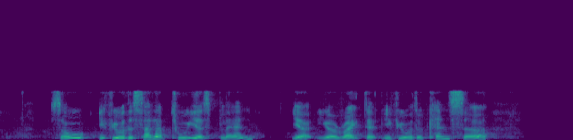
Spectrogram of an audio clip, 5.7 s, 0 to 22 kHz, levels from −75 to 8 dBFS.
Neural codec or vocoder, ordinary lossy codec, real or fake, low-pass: codec, 16 kHz, 4.8 kbps, FACodec; none; fake; none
